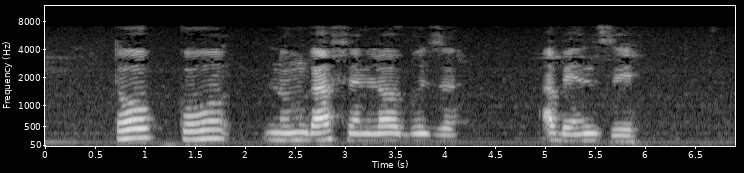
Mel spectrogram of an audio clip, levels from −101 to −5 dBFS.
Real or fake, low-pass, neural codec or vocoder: real; 7.2 kHz; none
